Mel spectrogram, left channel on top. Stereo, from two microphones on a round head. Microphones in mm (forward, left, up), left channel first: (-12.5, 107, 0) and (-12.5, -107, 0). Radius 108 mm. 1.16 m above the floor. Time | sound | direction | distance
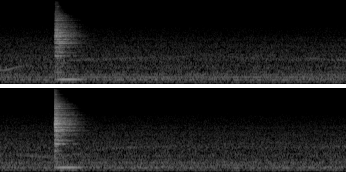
0.5 | dishes clattering | 55° right (ahead or behind) | 0.8 m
